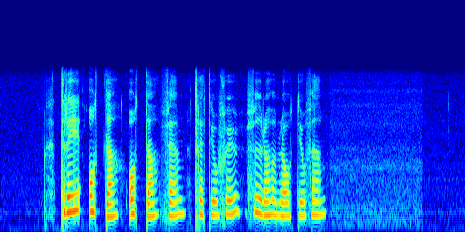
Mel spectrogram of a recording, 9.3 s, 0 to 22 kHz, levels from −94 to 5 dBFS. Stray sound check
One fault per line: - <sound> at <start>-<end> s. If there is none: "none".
none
